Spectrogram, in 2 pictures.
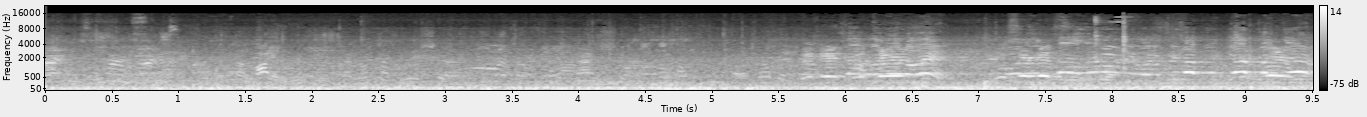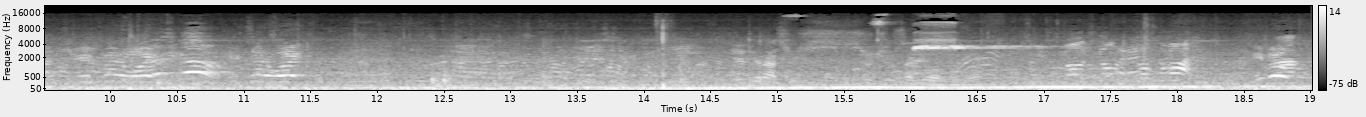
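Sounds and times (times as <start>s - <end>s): voices talking and calling out: 0.0s - 19.0s.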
